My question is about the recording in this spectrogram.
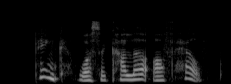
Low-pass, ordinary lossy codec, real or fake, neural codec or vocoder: none; none; fake; codec, 16 kHz, 4.8 kbps, FACodec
